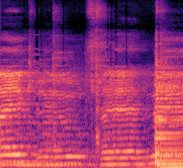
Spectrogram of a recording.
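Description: A man sings a slow song in Icelandic in long held notes over a sustained low accompaniment.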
